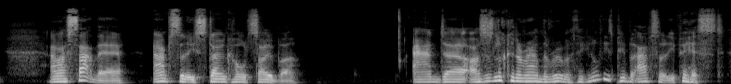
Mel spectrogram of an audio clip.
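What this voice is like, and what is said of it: Sounds a little ill. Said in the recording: “Don't know if you can tell that by my voice. I'm a little bit ill.”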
